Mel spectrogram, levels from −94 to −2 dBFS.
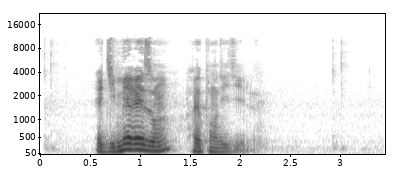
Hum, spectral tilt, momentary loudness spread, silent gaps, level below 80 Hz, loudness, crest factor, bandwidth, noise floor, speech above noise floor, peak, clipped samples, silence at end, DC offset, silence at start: none; -6.5 dB/octave; 18 LU; none; -62 dBFS; -30 LUFS; 20 dB; 11.5 kHz; -74 dBFS; 45 dB; -12 dBFS; under 0.1%; 1.4 s; under 0.1%; 0.55 s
